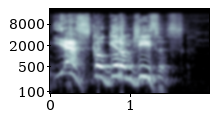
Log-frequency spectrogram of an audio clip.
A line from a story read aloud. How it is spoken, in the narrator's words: start cheering our victor and start shouting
